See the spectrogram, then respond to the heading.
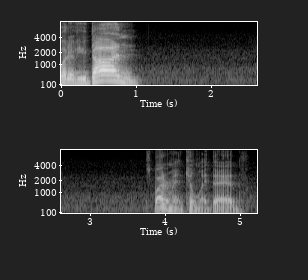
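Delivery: put-on anguished movie character voice. Retelling how people reacted to a disappointing movie: Harry Osborn voice from Spider-Man. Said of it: "it's the Harry Osborn voice from Spider-Man".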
